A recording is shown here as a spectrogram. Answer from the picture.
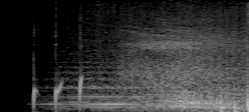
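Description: Logo intro sound effects: three quick plops, each gliding upward in pitch, about a quarter second apart, then a swelling riser that builds in loudness.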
